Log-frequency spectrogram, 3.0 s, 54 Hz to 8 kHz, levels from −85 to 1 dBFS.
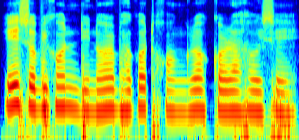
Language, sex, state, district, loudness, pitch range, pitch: Assamese, male, Assam, Sonitpur, -16 LUFS, 155-175 Hz, 160 Hz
